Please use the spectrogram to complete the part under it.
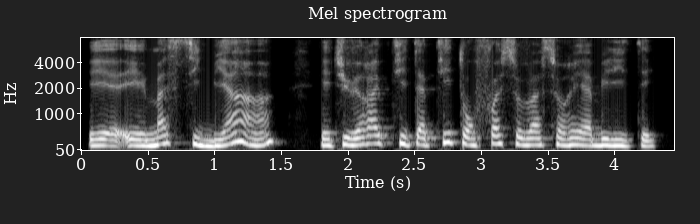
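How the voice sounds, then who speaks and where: Low mellow woman giving nutrition advice. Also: a little fast. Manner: direct, familiar, instructive. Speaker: nutrition expert guest. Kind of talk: advice on a radio show.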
